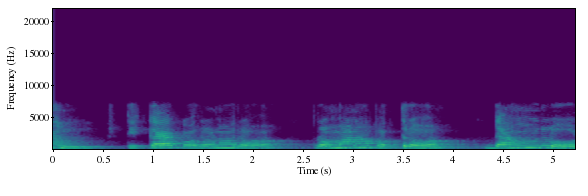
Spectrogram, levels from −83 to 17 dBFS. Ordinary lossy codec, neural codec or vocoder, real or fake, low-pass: Opus, 32 kbps; none; real; 7.2 kHz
